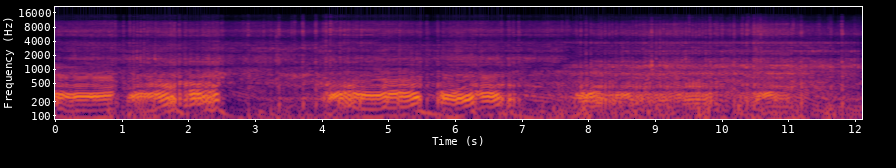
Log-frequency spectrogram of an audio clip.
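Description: A motorcycle engine revs repeatedly in surging bursts, rising and falling in pitch against a steady rumble, loud and close.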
